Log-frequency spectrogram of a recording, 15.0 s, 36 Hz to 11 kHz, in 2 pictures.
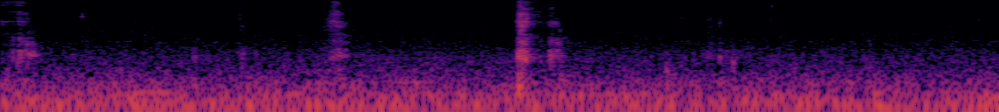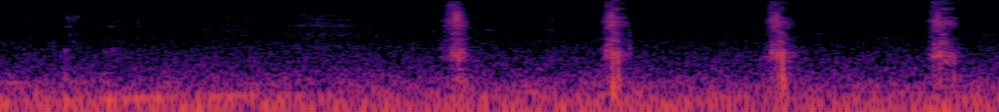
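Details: Soft, short choking-like cough bursts a few seconds apart on waking from a Cavalier dog born June 2010 with Chiari-like malformation, hydrocephalus, syringomyelia, partial chordae tendineae rupture with regurgitation, and interstitial non-cardiogenic pulmonary edema: choking-like cough.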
